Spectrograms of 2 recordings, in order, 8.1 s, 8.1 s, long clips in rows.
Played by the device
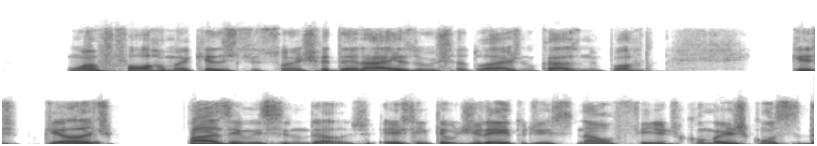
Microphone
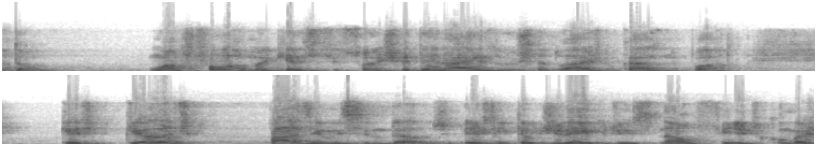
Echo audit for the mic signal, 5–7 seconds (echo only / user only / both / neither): echo only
